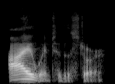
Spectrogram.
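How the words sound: The word I is stressed. It was me, not someone else, who went. "if you make I the focus word"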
